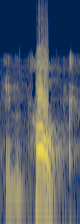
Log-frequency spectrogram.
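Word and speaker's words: import: இதை பிஓ ஆர் டி ஞாபகம் வைக்க வேண்டியது செகண்ட் சிலபல் தான் ஸ்ட்ரெஸ் இம்போர்ட் பண்ணனும்பா அப்படி கிடையாது இம்போர்ட் இம்போர்ட் stress lies on the second ஸ்லெபில் இம்போர்ட்டிங் எம் பி ஓ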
